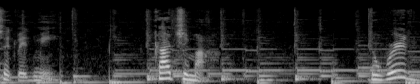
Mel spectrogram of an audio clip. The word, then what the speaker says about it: 가지마: word Number 103 kajima kajima this is pronounced as a three syllable word the first syllable is G the second syllable is G the third syllable is ma pronounce it with me kachima the word gajima is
